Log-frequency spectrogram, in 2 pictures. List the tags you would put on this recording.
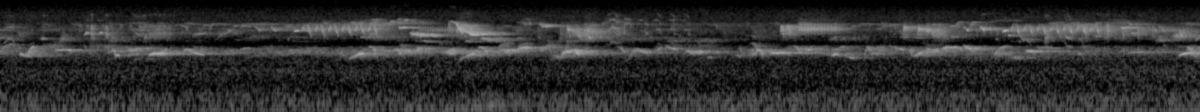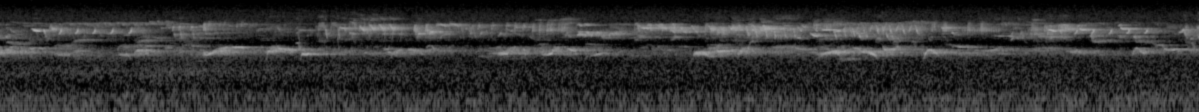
Soundscapes > Nature
data-to-sound
alice-holt-forest
Dendrophone
raspberry-pi
phenological-recording
sound-installation
field-recording
artistic-intervention
modified-soundscape
nature
soundscape
weather-data
natural-soundscape

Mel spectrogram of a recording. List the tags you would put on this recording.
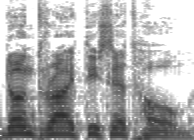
Speech > Solo speech
male
warning
calm
speech
english
voice

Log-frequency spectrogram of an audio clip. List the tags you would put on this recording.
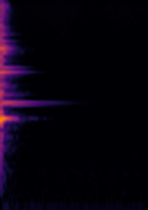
Sound effects > Objects / House appliances
glass
metal
object
clunk

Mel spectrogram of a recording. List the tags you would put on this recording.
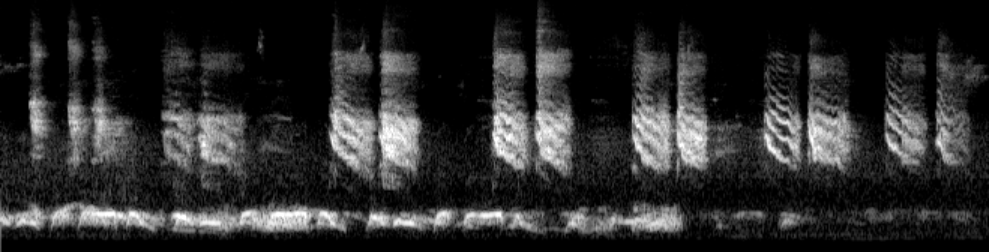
Sound effects > Animals
jackdaw
field-recording
Garden
birds
pigeon

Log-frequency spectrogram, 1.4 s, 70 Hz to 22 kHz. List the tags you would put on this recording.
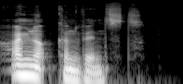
Speech > Solo speech
dialogue
doubt
FR-AV2
Human
Male
Man
Mid-20s
Neumann
NPC
oneshot
singletake
Single-take
skeptic
skepticism
talk
Tascam
U67
unconvinced
Video-game
Vocal
voice
Voice-acting

